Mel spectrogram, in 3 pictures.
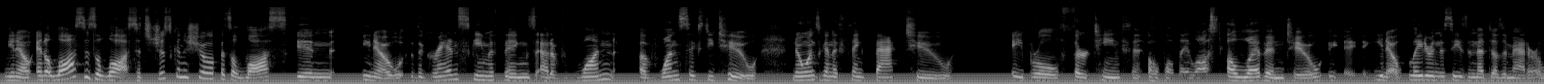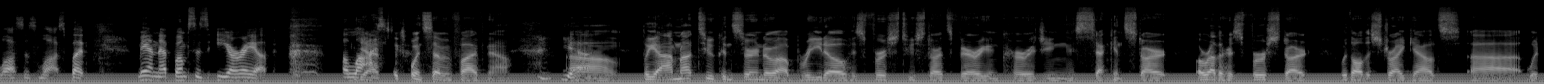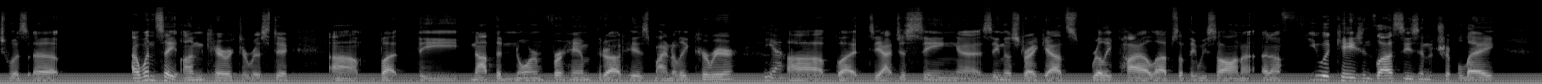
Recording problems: electrical hum; noticeable; throughout; 60 Hz, 15 dB below the speech

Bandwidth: 15 kHz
